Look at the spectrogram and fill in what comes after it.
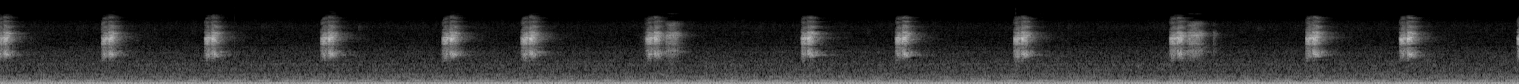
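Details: A young male Pacific chorus frog, recorded 15 March 2012, gives brief, harsh, raspy croaks at a steady pace of roughly one per second over a constant low hum.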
